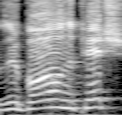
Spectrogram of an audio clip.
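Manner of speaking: shrill, high, loud yelled call. A baseball broadcaster yells down to the umpire with the mic on, yelling. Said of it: "I'm trying to yell down to the umpire".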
